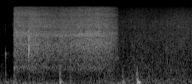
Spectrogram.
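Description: A spray bottle gives one long, close hissing spray of water lasting about a second, followed by quiet handling taps.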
